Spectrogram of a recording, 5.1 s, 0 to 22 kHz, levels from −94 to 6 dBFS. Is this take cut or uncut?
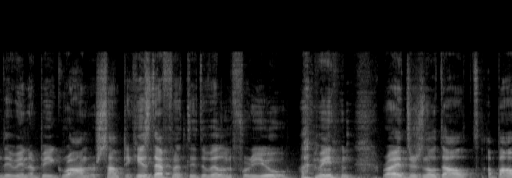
uncut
